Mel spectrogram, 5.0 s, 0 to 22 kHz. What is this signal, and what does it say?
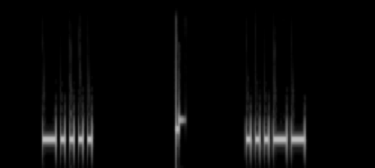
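Morse code, heard as a keyed tone, about 20 wpm, 700 Hz. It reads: 6 3
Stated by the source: Single letter and number Morse drill at 20 wpm, from N4LCD.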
